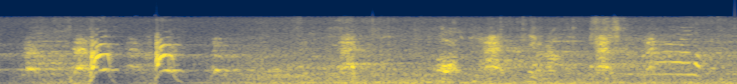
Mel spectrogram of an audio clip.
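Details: Lily, a female Belgian Malinois, in PSA bite training on leg sleeves for only her second time; two sharp, quick barks ring out early, followed by a stretch of human voices talking over lower yips and outdoor rumble.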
